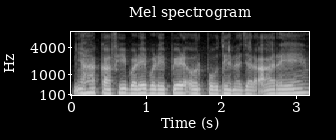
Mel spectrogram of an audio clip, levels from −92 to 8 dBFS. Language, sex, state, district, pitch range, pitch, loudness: Hindi, male, Jharkhand, Ranchi, 135-150 Hz, 140 Hz, -16 LUFS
